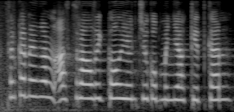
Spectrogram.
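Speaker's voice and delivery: rising hype on the big play; esports caster. Acted. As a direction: call the action, build to the kill. Casts the match play-by-play. (komentator esports yang bersemangat)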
